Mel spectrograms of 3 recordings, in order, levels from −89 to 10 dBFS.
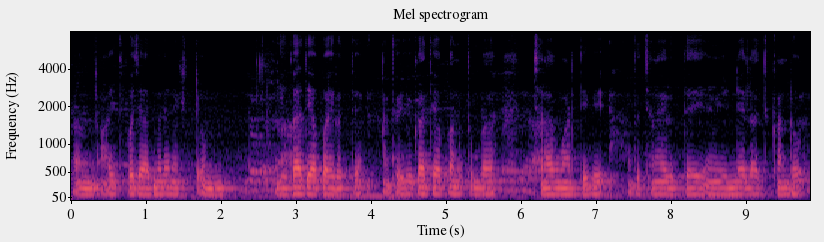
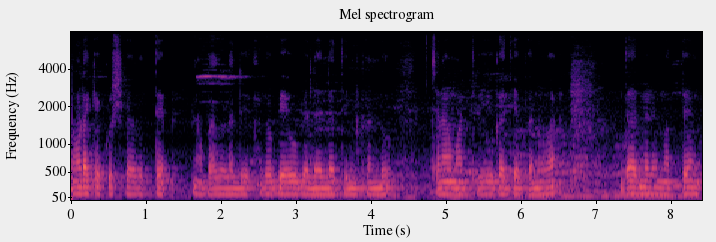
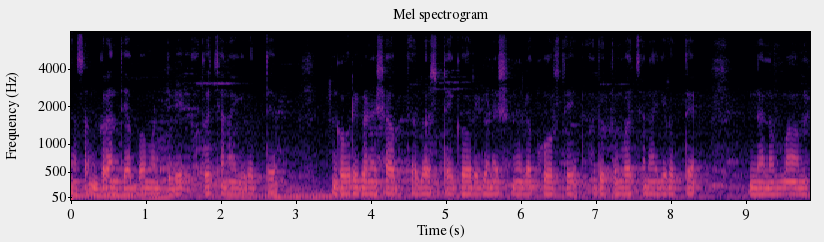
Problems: none marked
